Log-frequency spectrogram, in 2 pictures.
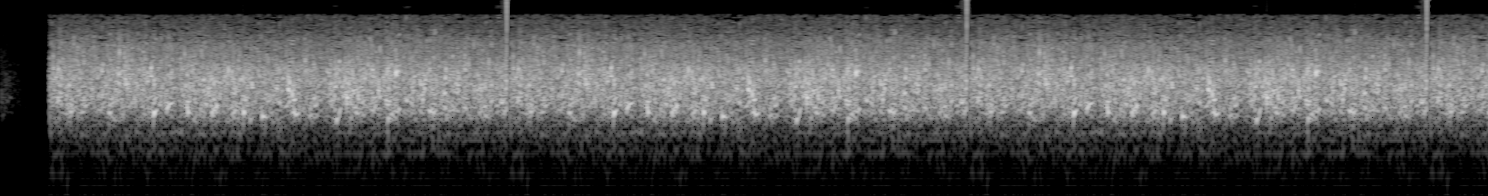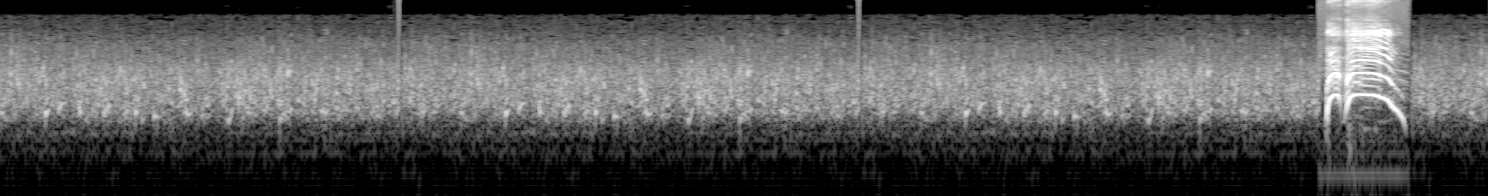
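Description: Water of a rocky stream rushing and splashing in a steady, even wash; it cuts in just after a brief silent gap at the start.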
